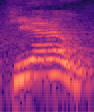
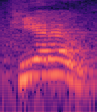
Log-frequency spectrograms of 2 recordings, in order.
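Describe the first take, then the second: Both takes have the same delivery.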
